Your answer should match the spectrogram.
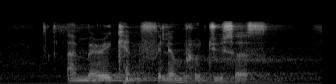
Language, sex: Southern Sotho, male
